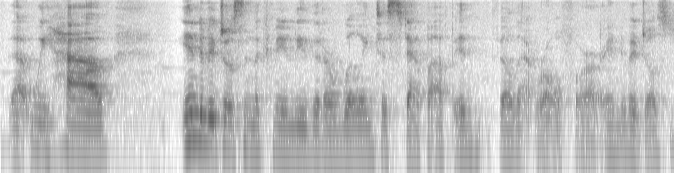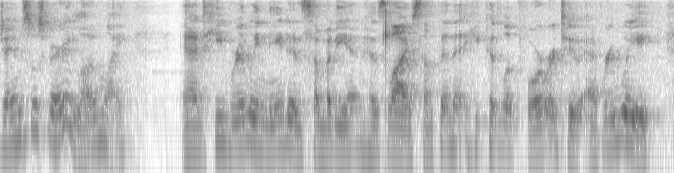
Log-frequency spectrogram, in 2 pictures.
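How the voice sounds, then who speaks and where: A woman's voice: low-pitched, normal speed, darkish tone, a little hiss or hum. A woman on a mental health program's staff speaking earnestly and measuredly in an interview. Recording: echoey room.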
